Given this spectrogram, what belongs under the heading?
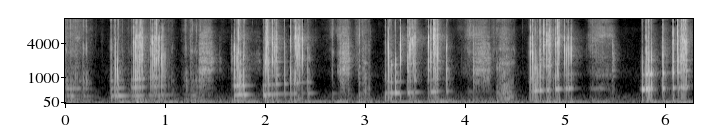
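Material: Plastic.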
